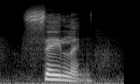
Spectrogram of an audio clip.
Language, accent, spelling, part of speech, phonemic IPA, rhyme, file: English, US, sailing, verb / adjective / noun, /ˈseɪ.lɪŋ/, -eɪlɪŋ, En-us-sailing.ogg
- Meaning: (verb) present participle and gerund of sail; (adjective) Travelling by ship; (noun) Motion across a body of water in a craft powered by the wind, as a sport or otherwise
